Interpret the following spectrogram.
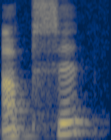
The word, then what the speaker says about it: upset: the verb second syllable your team wins and they weren't expected to that's an upset the noun stress on the first syllable but if you're upset about it because you're on the other team that's the verb and that's on the other side so you can see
